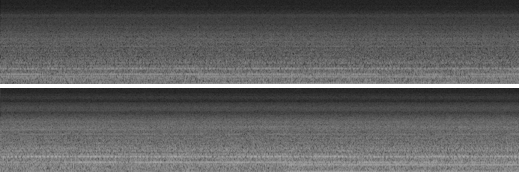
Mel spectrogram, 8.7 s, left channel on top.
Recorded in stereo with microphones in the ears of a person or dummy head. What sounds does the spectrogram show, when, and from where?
Only background noise.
